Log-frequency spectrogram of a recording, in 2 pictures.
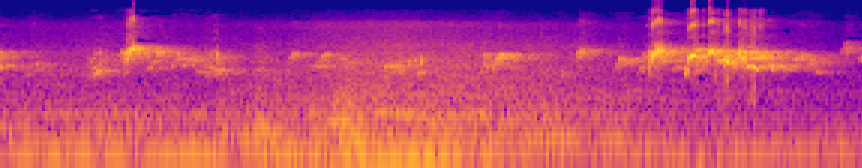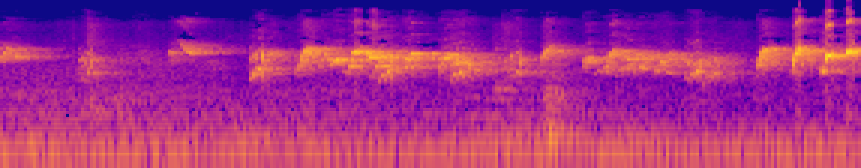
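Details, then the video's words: Vietnamese red-whiskered bulbul in competition singing, a solo run of song: short whistled, slurred phrases separated by brief pauses, several sharp crackling bursts, faint low background rumble. "CHÀO MÀO | Nắng sớm solo chạy cầu hót đấu kích chim"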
